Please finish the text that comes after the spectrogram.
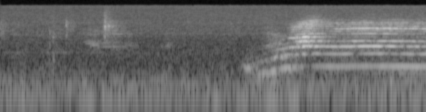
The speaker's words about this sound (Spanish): Se paran un momento porque Orión inicia a maullar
